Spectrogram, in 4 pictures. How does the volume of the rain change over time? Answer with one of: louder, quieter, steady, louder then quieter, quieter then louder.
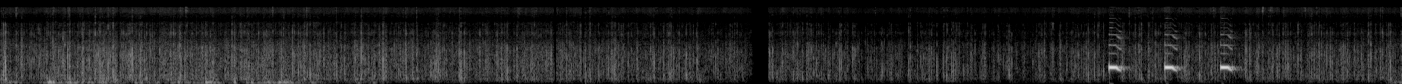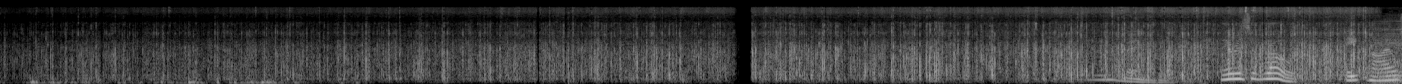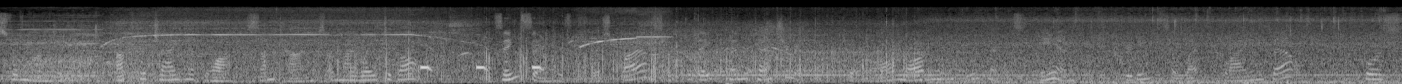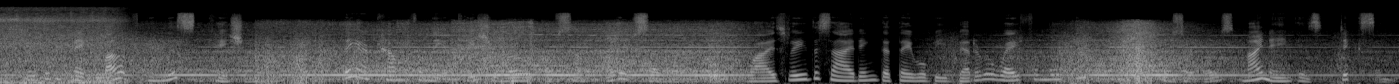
louder.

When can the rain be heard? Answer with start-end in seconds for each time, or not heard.
0.0-43.4.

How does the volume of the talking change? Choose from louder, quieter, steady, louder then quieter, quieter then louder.
quieter.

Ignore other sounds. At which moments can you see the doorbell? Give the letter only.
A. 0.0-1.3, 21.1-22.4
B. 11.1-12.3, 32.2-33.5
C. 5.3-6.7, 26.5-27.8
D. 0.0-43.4
B.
